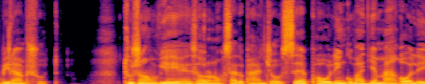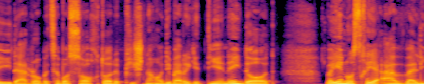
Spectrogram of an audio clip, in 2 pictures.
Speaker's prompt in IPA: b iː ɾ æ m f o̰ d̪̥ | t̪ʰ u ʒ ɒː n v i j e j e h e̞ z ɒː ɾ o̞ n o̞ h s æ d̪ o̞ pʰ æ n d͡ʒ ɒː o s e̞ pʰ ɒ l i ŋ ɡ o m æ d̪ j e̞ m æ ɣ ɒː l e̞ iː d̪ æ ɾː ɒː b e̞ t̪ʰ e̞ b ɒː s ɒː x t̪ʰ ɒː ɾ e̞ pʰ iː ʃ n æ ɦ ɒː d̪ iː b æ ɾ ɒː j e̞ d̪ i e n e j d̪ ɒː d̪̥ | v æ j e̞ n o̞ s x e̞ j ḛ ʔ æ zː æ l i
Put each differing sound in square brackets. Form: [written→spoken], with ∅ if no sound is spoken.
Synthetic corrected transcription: b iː ɾ æ m [f→ʃ] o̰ d̪̥ | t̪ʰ u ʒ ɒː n v i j e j e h e̞ z ɒː ɾ o̞ n o̞ h s æ d̪ o̞ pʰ æ n d͡ʒ ɒː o s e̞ pʰ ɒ l i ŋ ɡ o m æ d̪ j e̞ m æ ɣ ɒː l e̞ iː d̪ æ ɾː ɒː b e̞ t̪ʰ e̞ b ɒː s ɒː x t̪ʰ ɒː ɾ e̞ pʰ iː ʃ n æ ɦ ɒː d̪ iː b æ ɾ ɒː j e̞ d̪ i e n e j d̪ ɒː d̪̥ | v æ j e̞ n o̞ s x e̞ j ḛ ʔ æ [zː→vː] æ l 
